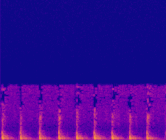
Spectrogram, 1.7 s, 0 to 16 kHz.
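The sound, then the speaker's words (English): Someone raps steadily on the wooden door of room 212 at the Carlton Hotel, about ten quick, evenly spaced knocks in a row, fairly loud, with no voices. “This is room 212, all right, but there's no answer. I'm knock again.”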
